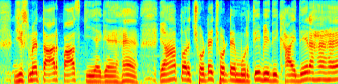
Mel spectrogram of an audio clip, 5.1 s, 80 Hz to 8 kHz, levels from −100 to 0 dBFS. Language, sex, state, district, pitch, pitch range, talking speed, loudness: Hindi, male, Jharkhand, Ranchi, 175 Hz, 160-195 Hz, 190 wpm, -12 LUFS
